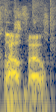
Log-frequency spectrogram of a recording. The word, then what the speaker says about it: Clowfoe: Is it pronounced Clofo or Clowfo? I mean, it's Clowfo because it's a little clown, but also true.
